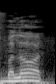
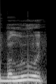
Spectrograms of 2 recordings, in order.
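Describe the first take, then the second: First: The second vowel sounds like oh. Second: The second vowel sounds like oo. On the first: The speaker calls it right. "it's balot" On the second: The speaker calls it wrong. "don't say balut"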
